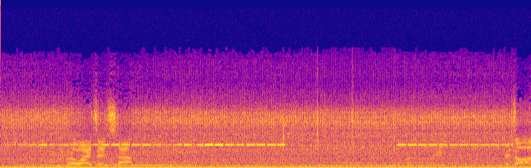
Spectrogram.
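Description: An older man speaks briefly outdoors.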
